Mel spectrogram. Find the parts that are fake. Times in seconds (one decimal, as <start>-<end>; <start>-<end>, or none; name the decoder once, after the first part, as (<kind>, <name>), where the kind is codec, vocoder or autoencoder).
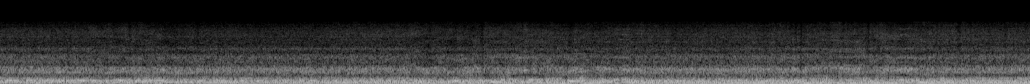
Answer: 0.9-2.0 (codec, SNAC); 4.1-6.3; 7.9-9.3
